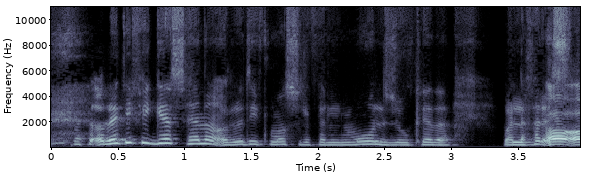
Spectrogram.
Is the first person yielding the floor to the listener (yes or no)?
yes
